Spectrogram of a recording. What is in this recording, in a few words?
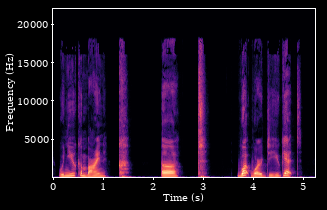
c ŭ t phonemic blending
